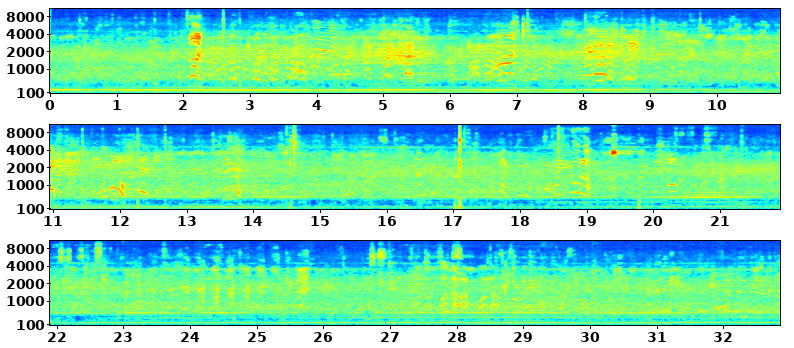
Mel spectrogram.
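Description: Players' shouts and calls carrying across an outdoor football pitch, louder in the first third, over a steady low hum. A few sharp knocks stand out, the clearest about halfway through.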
